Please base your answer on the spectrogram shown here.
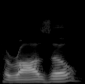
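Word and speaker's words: ταράσσω: It's pronounced terazo.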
